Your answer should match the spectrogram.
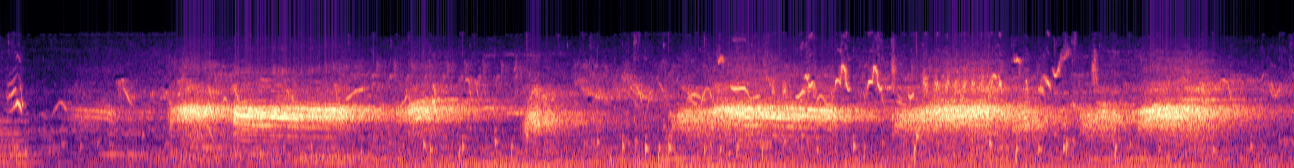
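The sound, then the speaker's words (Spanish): Shrill, piercing toucan whistle calls ring out loud in a run of about five drawn-out bursts, with brief gaps between them and no voices. “al enterarse que su hermano había muerto, llamó a todos sus familiares con un silbido estridente y tan fuerte que, al escucharlo desde diversos rincones de la selva, acudieron todos rápidamente, sospechando que alguna desgracia había ocurrido.”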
